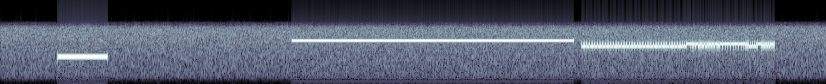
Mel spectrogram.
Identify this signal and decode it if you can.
Fax machine handshake, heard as a beep, a long tone and a warble, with phone line noise.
